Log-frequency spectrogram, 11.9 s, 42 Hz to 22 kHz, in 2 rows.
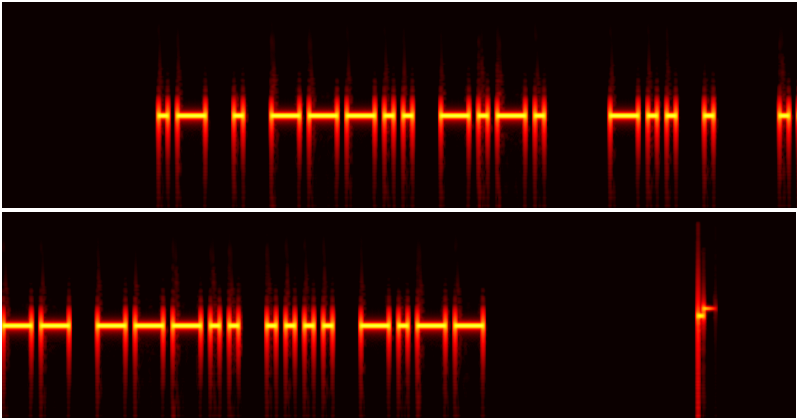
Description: Morse code, heard as a keyed tone, about 17 wpm, 700 Hz. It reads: AE8C DE W8HY
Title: USA Callsign DE Callsign - 4 Characters - 17wpm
